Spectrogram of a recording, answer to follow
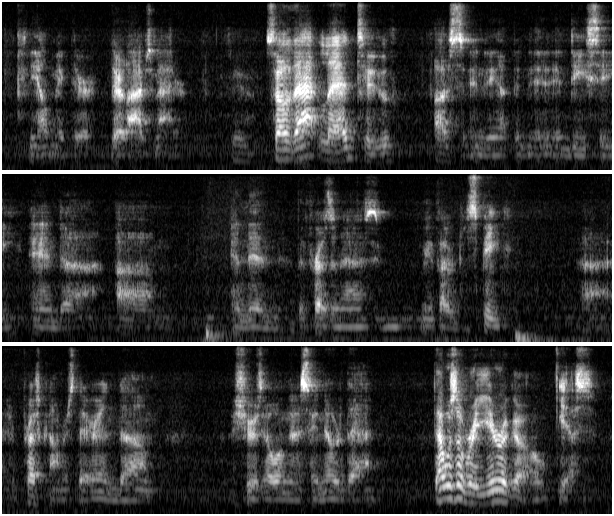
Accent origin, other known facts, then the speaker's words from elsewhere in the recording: Uvalde, Texas, United States; the Robb Elementary School tragedy in my hometown, of Uvalde, Texas.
